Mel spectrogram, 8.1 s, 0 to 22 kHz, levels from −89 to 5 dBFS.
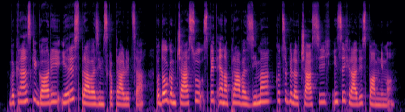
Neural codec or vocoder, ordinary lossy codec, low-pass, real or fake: none; none; none; real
